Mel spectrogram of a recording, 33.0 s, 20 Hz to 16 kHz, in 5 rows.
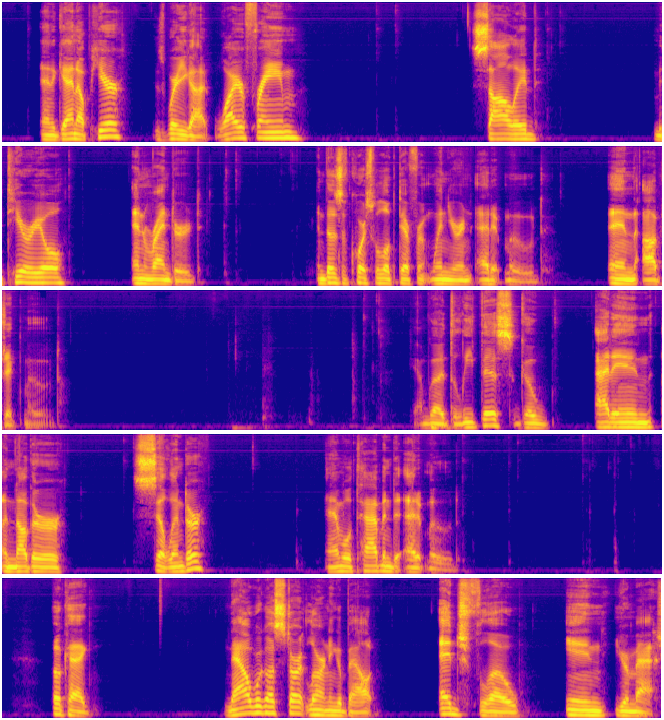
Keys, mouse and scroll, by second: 0.1 click, 3.6 click, 5.3 click, 7.0 click, 8.7 click, 9.9-10.9 middle drag, 16.7 click, 17.3 x, 19.0 shift+a, 22.4 Tab, 23.1-24.3 middle drag, 24.8 shift+middle click, 25.8 click.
